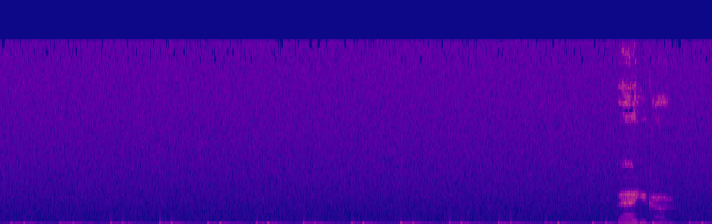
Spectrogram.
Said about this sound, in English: Just put your head on my chest, baby. There we go. Just listen to mummy's heartbeat.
